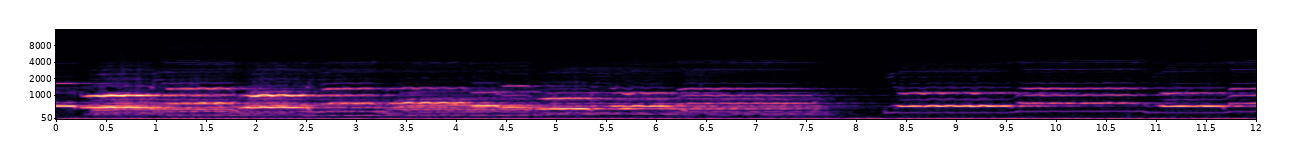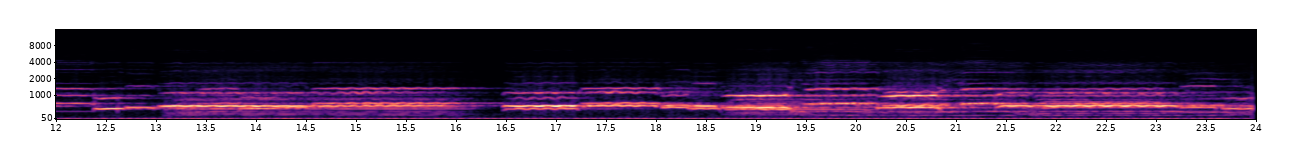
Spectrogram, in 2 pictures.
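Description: Background music of several voices singing slow, wavering phrases together in harmony, with brief breaks between phrases.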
